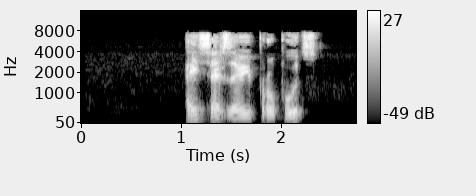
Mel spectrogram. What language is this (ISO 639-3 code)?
ckb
